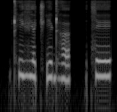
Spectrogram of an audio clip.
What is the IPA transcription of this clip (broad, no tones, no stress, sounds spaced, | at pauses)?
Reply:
ʈʰ i vʲ ɐ t͡ʃʼ i ɖʱ ɐ | t͡s e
